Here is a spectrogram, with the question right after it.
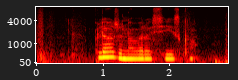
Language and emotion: Russian, sad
